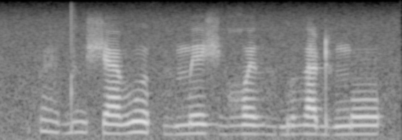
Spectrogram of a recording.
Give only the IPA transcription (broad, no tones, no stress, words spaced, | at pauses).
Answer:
pæ̤ də̤ ʃæβʊθa̤ me ʒe̤ʁʷeða̤ ɡʊðaɖə̤ ŋo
